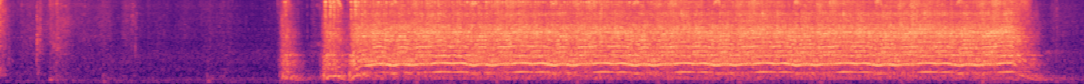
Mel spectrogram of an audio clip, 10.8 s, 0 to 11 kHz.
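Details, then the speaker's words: 1939 Chevrolet Master, stored 48 years, cranking for a compression test on number 3 with oil already in the cylinders. Steady starter whir with an uneven pulse about once a second. Number 3 reads only about 15 psi (number 1 had 30, number 2 had 40); the valves are not seating. "Looks like we got about 15. Yep, only about 15 psi, and that's after I've already put oil in all the cylinders, so it tells me the valves are not seating for sure."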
